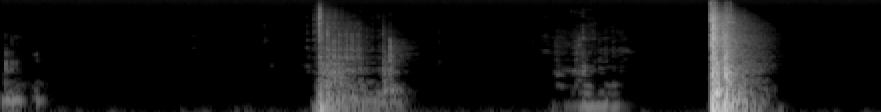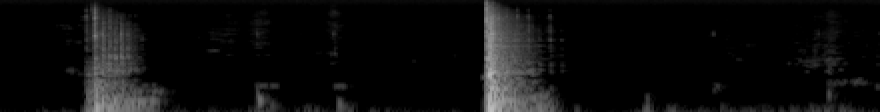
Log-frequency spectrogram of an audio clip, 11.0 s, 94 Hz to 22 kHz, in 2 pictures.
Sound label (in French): Machine a cafe; ZoomH2N; Maison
